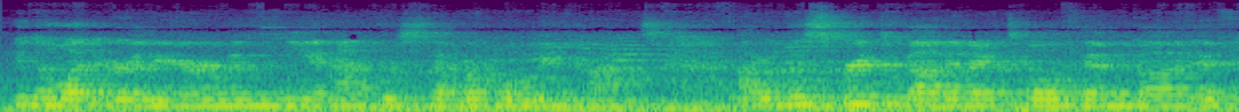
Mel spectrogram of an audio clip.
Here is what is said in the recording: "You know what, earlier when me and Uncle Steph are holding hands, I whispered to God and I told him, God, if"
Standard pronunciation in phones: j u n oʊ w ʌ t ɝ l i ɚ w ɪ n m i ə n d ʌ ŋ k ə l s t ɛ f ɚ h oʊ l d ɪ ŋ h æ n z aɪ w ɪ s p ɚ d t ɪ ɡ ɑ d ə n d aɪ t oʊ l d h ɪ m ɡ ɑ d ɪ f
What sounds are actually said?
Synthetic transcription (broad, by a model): j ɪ n oʊ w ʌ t ɝ l i ɚ w ɪ n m i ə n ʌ k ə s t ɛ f ɚ h oʊ l d ɪ ŋ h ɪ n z aɪ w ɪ s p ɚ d t ɪ ɡ ɑ d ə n aɪ t oʊ l d h ɪ m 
